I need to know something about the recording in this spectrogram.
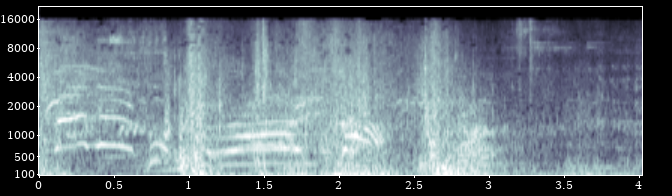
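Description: A loud blast bursts with a crackling spray of sparks.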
